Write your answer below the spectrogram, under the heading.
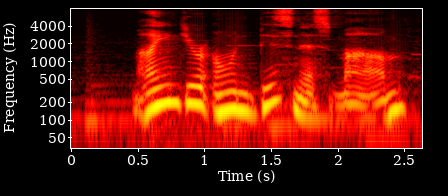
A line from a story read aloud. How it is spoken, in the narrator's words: Lily said with a sigh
